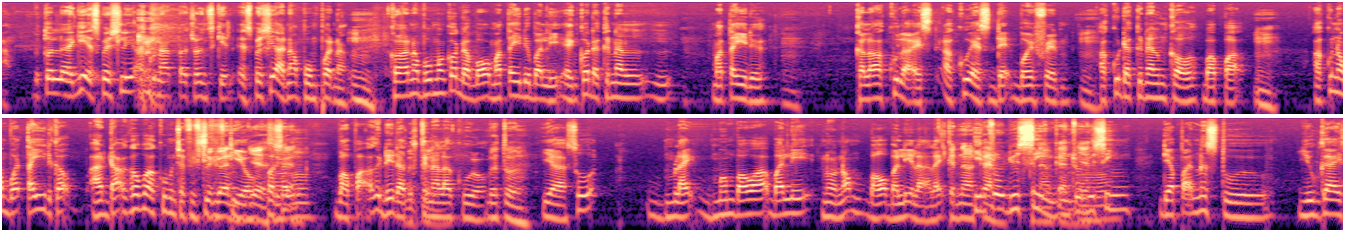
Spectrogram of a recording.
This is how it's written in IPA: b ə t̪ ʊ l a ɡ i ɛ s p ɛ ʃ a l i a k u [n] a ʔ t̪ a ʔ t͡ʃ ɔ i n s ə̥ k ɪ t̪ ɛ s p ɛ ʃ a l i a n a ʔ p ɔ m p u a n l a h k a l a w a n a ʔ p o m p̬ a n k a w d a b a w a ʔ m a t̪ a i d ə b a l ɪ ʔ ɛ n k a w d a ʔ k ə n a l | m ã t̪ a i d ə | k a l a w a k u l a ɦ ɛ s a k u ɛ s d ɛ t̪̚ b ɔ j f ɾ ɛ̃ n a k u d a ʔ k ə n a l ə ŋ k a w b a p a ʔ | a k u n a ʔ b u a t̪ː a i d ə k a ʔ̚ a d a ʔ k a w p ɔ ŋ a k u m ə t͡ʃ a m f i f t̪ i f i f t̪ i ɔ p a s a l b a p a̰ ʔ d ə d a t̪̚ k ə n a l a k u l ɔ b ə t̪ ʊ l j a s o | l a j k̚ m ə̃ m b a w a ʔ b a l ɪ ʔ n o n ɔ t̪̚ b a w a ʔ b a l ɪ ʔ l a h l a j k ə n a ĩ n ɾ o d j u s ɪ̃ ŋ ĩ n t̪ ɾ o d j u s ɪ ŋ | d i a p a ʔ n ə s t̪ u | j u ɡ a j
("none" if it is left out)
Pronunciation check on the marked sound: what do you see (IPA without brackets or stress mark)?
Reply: n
